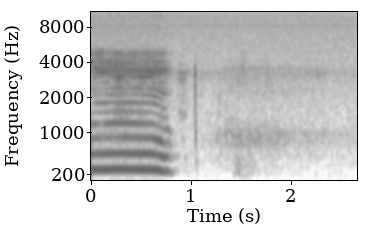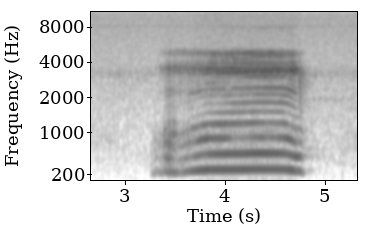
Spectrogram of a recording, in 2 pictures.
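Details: Snoring with a whistling quality: two long, high-pitched, whistling breath sounds with a quiet pause between them.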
